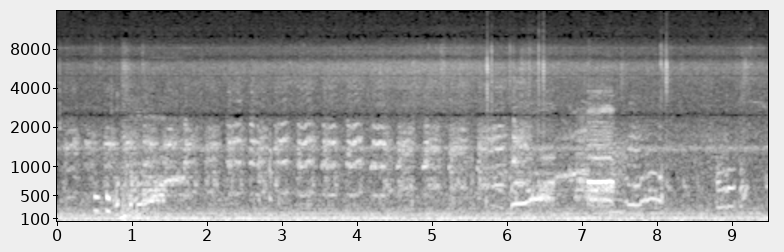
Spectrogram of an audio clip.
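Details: Hens singing the loud egg song: a rapid series of regular, harmonic cackling clucks, about two per second, building into louder, squawking, rising cries, with steady low background rumble.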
